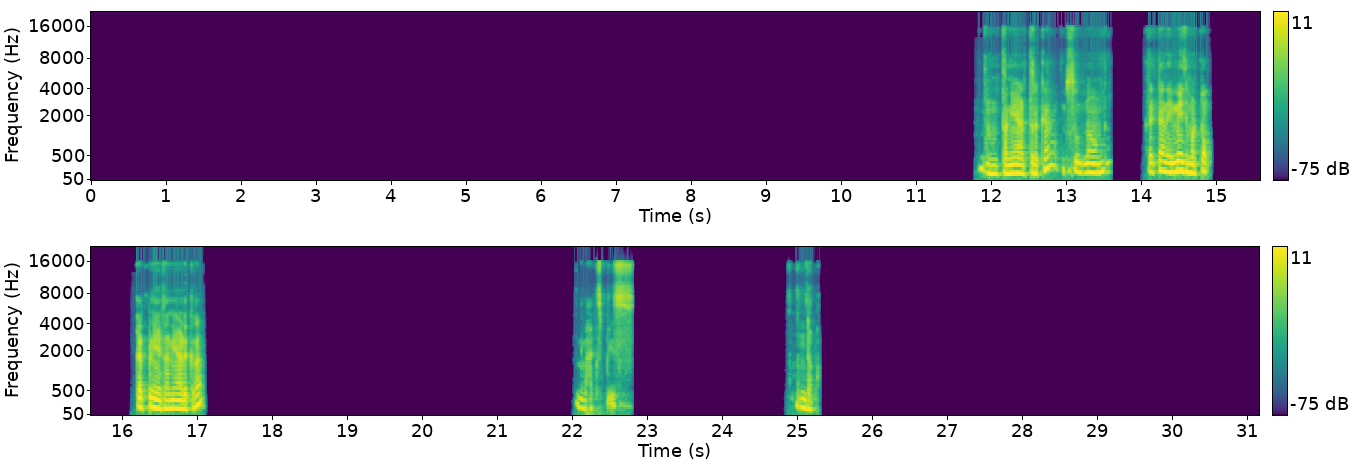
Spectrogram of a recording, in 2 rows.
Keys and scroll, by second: 10.0 ctrl+-.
